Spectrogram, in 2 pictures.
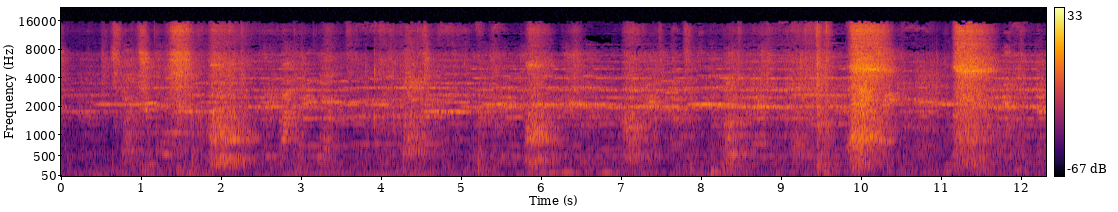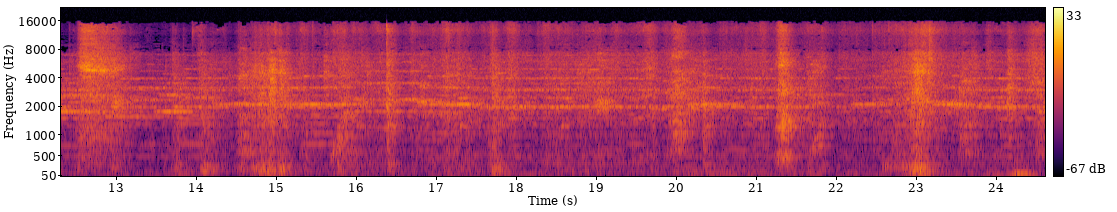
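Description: Music and speech from a video playing in the background, with three sharp knocks about a second apart near the middle as pull-ups are done on a power rack's bar.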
